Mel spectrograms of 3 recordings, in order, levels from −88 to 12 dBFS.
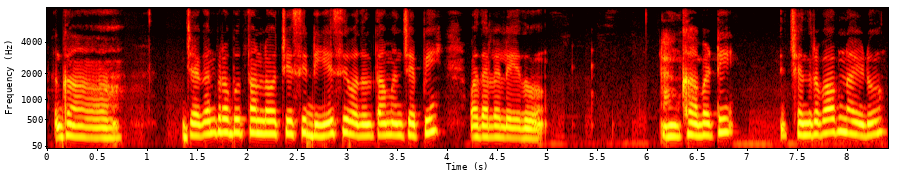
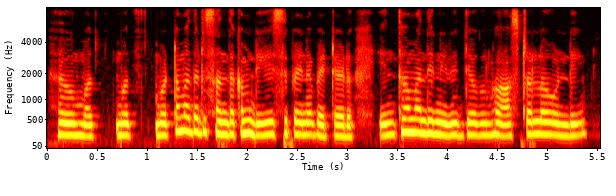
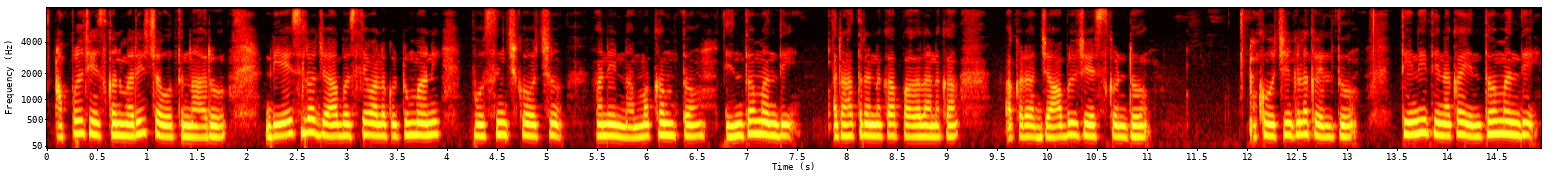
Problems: none marked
